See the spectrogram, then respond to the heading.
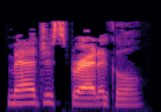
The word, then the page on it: magistratical: British English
